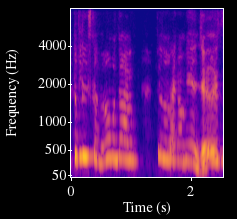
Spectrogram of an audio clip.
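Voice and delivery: high, loud panicky repeats; frantic about the police, hammed-up; imitating her own high panic; mock paranoid panic. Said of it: "I'd be like".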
